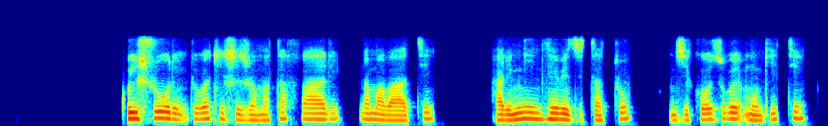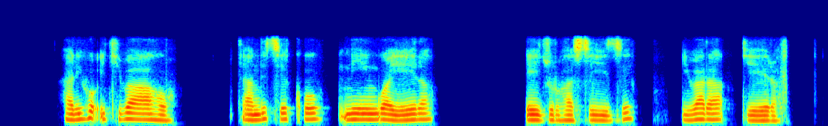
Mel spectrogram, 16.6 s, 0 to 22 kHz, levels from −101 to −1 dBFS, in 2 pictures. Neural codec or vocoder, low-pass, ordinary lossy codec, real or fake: codec, 16 kHz in and 24 kHz out, 1 kbps, XY-Tokenizer; 7.2 kHz; Opus, 32 kbps; fake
